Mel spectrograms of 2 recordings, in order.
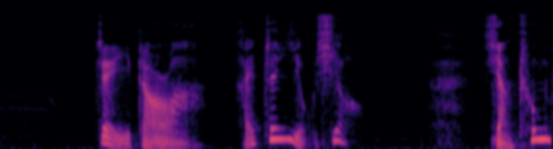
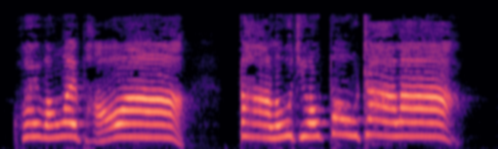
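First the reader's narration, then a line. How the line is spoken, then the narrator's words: Panicked shout. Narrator (Chinese): 门卫大惊失措的，一面挤一面大喊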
